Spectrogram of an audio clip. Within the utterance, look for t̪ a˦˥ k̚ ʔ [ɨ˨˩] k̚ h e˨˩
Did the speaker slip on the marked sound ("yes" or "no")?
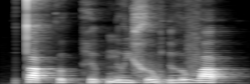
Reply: yes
